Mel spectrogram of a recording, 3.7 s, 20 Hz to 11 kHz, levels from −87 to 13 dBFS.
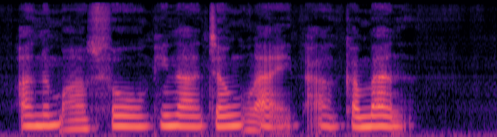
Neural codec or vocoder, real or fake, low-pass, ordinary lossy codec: autoencoder, 22.05 kHz, a latent of 192 numbers a frame, VITS, trained on many speakers; fake; 9.9 kHz; MP3, 96 kbps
